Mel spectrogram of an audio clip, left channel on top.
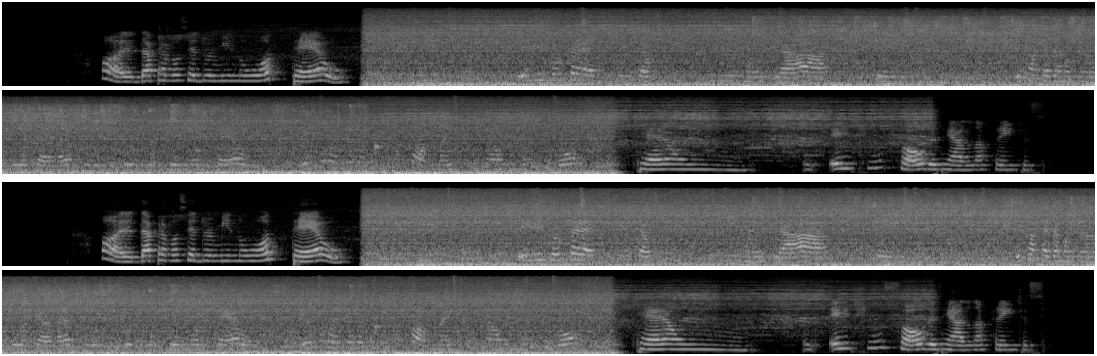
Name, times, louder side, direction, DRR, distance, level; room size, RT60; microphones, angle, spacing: voice 1, 1.0-3.5 4.1-4.5 5.1-8.5 8.7-9.8 10.1-13.5 13.9-17.0 17.2-18.5 18.9-21.4, right 3 dB, 35° right, 0.6 m, -31 dB
sound 1, 1.6-20.3, left 4 dB, 30° left, 1.4 m, -37 dB
sound 2, 3.6-17.0, right 2 dB, 90° right, 1.7 m, -24 dB
sound 3, 7.2-15.0, left 1 dB, ahead, 0.9 m, -32 dB
5.3 x 2.5 x 3.1 m
head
